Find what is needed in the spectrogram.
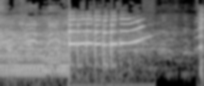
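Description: A short comic music sting: a plucked-string note that slides upward, cutting off about a second and a half in.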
